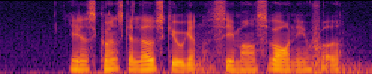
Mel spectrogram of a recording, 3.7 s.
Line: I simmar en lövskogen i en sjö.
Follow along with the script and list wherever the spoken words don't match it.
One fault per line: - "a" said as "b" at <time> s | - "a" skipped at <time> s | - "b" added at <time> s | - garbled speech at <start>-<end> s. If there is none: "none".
- "den skånska lövskogen" added at 0.8 s
- "lövskogen" said as "svan" at 2.6 s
